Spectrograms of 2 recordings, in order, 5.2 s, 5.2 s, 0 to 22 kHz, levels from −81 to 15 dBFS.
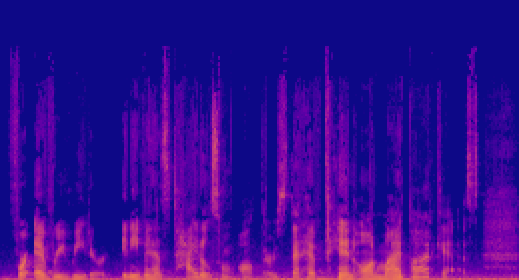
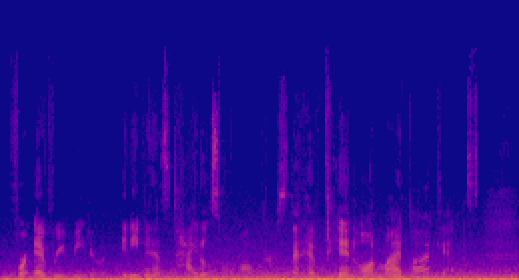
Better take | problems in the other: first | low rumble; loud; throughout; 4 dB below the speech; faint in the first

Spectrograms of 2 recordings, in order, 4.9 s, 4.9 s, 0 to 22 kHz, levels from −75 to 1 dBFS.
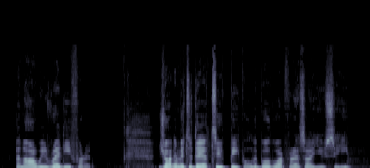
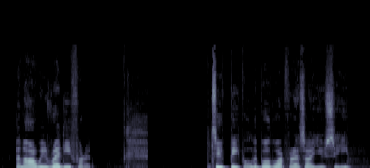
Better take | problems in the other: first | audio cutting out; at 2 s for 1 s

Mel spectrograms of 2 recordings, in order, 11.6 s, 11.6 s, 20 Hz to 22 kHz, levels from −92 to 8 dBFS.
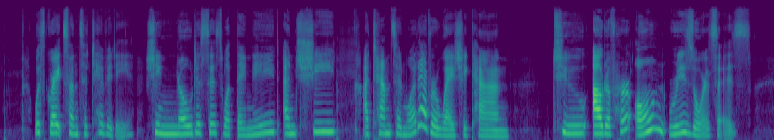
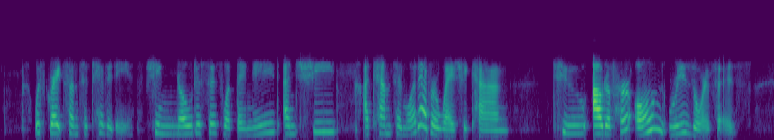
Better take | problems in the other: first | phone-call audio; nothing above 3.5 kHz

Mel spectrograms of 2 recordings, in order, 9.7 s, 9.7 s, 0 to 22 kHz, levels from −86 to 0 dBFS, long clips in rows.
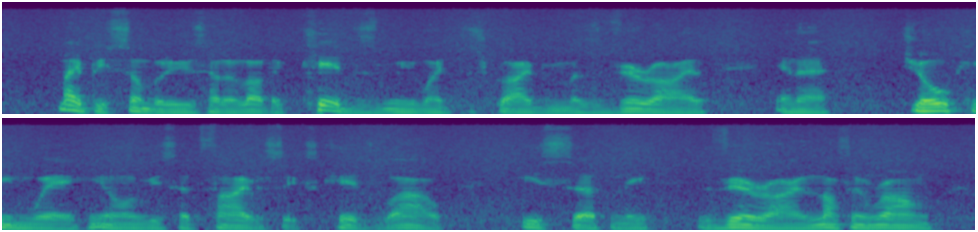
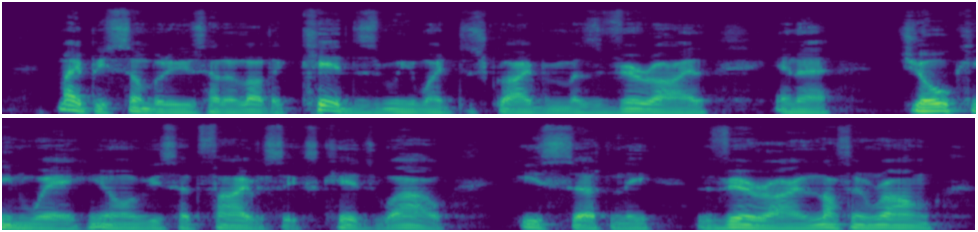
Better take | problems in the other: second | hiss; noticeable; throughout; 15 dB below the speech

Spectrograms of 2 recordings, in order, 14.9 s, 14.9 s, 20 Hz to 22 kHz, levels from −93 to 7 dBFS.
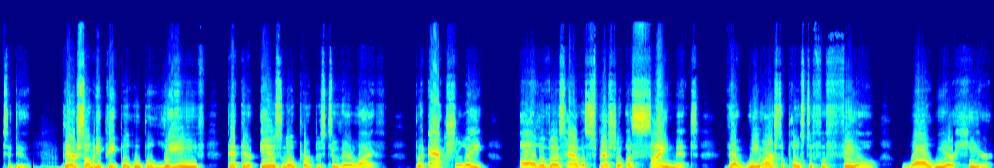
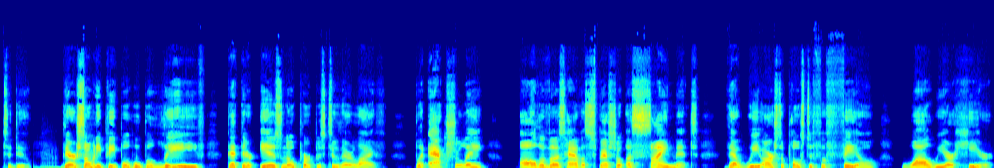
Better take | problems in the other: second | distortion; slight; 10 dB below the speech

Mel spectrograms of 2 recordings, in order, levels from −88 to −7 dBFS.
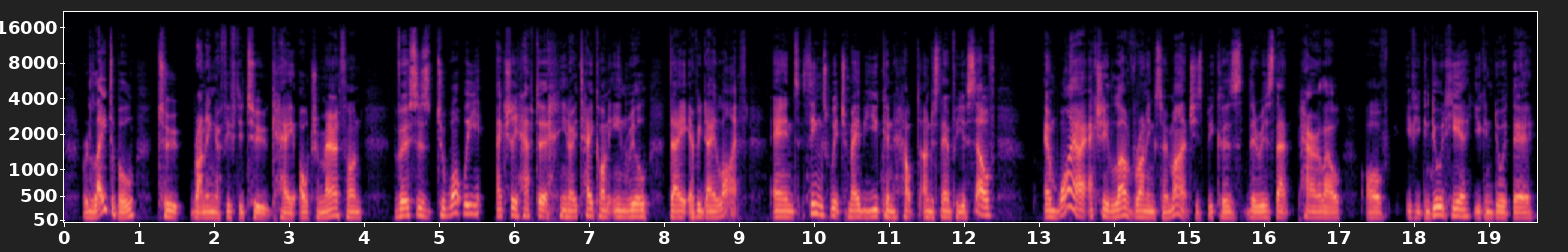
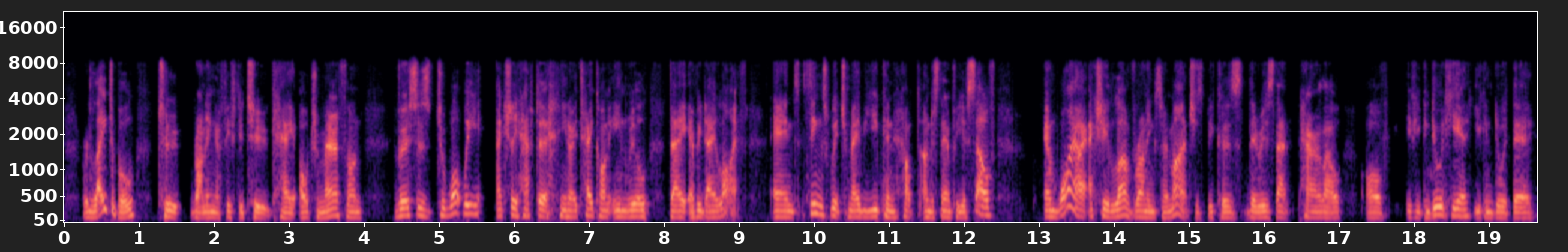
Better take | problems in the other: first | garbled, watery; badly; nothing above 8 kHz

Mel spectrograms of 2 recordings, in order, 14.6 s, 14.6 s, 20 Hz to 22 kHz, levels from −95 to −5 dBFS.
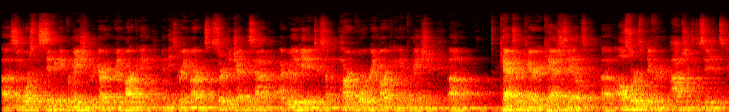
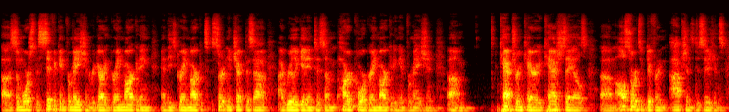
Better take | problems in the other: second | room echo; strong; dies away in 1.9 s; slight in the second // off-mic speech; far; far in the second

